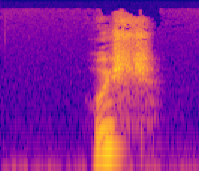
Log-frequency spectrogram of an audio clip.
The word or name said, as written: ruche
